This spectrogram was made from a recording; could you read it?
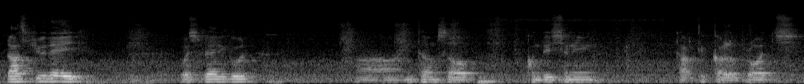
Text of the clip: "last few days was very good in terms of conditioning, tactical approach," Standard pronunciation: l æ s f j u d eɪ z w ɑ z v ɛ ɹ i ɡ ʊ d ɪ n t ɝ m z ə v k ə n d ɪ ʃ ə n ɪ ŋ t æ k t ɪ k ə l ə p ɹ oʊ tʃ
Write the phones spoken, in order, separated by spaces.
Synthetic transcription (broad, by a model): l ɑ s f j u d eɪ w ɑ s v ɛ ɹ i ɡ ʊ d ɪ n t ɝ m s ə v k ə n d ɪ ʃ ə n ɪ ŋ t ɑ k t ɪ k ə l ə p ɹ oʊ tʃ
